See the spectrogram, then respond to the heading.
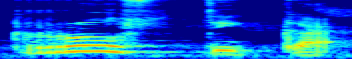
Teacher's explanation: la sílaba rus viene a ser la sílaba tónica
